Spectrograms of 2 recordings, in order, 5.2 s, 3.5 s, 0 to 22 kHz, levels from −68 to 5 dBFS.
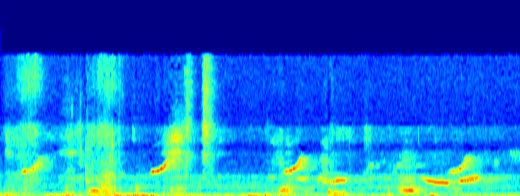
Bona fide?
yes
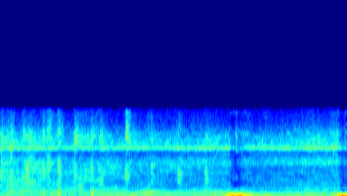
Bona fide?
no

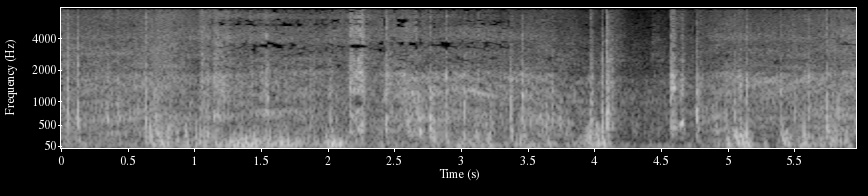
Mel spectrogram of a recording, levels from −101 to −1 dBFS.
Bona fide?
yes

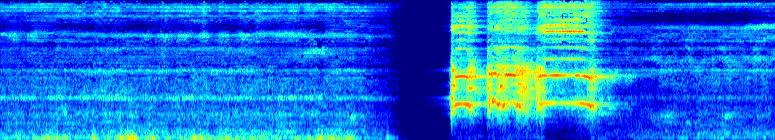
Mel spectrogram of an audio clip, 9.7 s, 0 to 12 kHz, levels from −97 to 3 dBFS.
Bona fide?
no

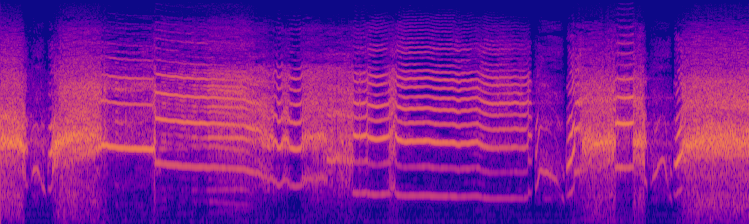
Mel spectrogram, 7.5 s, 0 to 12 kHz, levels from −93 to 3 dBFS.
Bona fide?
yes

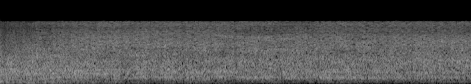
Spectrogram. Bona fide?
no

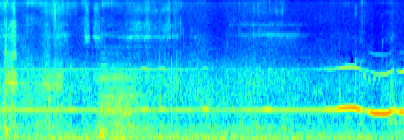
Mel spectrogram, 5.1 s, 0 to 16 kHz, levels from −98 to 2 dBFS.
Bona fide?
yes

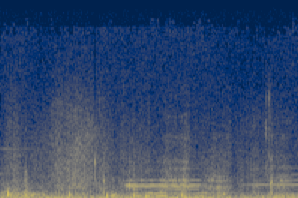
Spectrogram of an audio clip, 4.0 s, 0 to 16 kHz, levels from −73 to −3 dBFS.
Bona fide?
yes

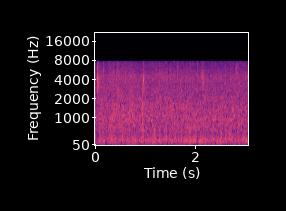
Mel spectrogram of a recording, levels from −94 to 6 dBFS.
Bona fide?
no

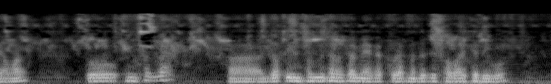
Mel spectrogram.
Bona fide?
no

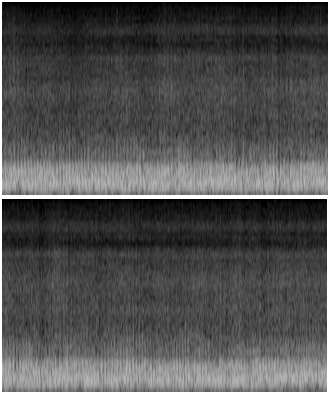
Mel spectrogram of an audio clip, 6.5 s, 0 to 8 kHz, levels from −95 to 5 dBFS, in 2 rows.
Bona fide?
yes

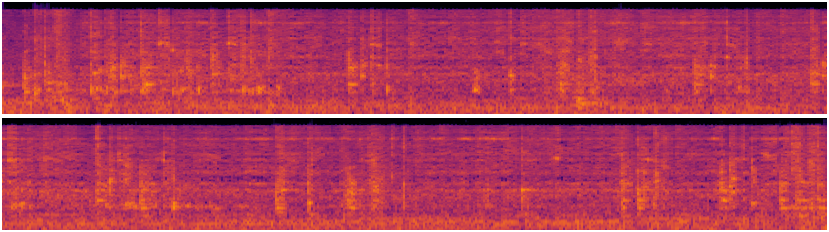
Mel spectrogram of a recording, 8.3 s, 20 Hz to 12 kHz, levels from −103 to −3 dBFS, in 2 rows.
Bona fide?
no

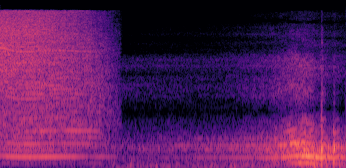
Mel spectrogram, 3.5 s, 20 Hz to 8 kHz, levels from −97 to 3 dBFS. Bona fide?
yes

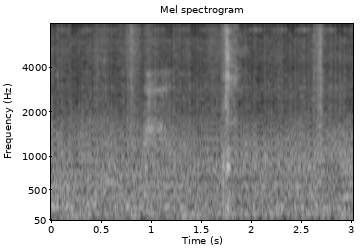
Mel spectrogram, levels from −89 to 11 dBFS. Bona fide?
no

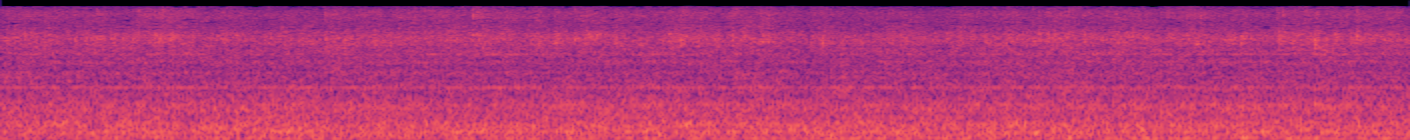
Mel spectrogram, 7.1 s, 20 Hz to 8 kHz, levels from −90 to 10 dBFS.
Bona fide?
yes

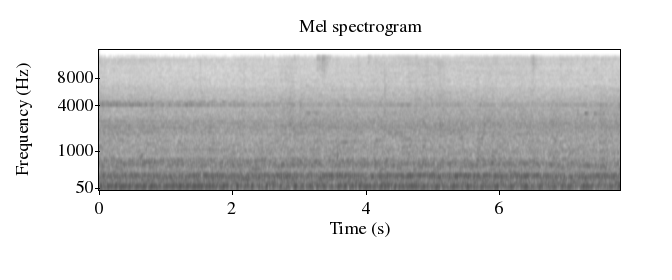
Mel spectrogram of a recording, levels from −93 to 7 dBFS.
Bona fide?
yes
